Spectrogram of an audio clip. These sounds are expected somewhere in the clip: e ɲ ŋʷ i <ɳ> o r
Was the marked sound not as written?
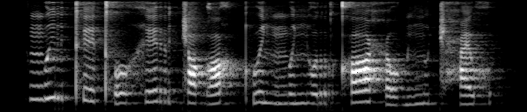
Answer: yes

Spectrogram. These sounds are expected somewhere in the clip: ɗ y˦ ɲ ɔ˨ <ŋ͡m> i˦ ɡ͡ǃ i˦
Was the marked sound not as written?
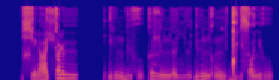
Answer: no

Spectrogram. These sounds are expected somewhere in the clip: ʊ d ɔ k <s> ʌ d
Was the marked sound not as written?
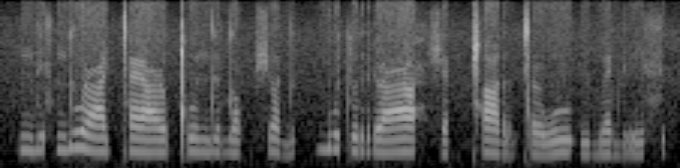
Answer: yes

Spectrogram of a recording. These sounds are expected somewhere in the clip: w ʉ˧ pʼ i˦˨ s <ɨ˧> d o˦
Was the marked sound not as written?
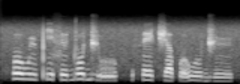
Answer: no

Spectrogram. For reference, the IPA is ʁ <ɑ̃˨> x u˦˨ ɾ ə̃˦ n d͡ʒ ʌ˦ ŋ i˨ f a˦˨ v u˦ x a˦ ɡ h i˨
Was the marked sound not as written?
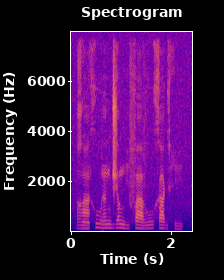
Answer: yes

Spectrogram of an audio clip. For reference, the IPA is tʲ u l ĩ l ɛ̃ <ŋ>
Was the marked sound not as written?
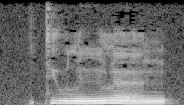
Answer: no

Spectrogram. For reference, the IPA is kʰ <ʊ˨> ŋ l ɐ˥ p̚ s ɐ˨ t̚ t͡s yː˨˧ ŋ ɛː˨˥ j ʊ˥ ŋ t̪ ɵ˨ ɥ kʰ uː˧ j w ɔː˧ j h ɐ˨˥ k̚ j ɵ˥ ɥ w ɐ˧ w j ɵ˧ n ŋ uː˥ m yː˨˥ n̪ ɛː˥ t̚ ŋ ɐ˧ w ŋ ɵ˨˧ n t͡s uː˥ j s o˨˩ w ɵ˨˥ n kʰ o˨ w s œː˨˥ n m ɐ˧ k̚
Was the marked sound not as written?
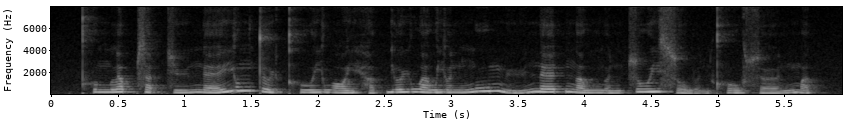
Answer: yes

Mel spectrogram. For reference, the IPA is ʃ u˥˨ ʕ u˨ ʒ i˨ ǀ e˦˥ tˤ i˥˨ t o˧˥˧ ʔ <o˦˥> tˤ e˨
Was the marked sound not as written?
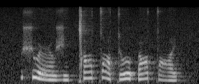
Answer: yes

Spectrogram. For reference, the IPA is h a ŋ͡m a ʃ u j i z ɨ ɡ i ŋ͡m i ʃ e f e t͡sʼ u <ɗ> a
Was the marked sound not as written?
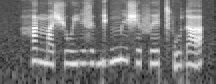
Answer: no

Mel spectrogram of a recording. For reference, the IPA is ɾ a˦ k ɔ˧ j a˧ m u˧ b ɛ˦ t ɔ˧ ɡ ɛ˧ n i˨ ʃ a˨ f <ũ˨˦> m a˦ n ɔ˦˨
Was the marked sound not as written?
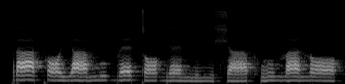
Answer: no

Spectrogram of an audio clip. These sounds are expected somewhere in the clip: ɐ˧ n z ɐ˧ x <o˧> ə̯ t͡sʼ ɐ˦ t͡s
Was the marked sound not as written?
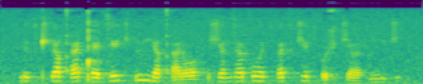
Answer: no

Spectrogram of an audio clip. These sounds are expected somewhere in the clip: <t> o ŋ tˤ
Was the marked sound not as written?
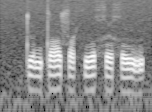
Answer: no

